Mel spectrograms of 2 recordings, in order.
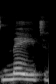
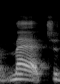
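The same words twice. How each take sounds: First: Said in the usual way. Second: "match" as Australian English says "mate"; Australian accent. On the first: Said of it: "o australiano". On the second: Shown as a demonstration. Teacher showing how mate changes in Australia, Australian accent. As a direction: demonstrate the Australian vowel in "match". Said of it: "mate vira match".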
